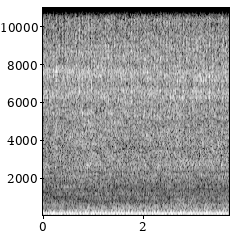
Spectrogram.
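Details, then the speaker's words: 2009 Infiniti G37x at idle during a pre-purchase inspection: steady deep even drone with heavy low rumble, no knocks; exhaust is louder than stock. Inspector suspects a modified exhaust, possibly just a flex pipe. "Well, it could be just a flex pipe, but my guess is there is a modified exhaust on this car because the exhaust is loud."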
